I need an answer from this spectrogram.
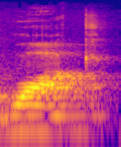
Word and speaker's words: walk: So walk, W-A-L-K, give you the spelling anyways. Walk, so you start off with the oo sound, work as well, oo.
